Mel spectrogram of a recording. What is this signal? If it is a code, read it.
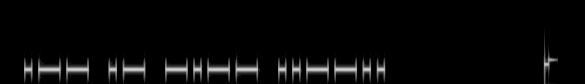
Morse code, heard as a keyed tone, about 17 wpm, 700 Hz. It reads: WAY?
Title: Sentences from Top 1000 Words - Review Part 1 - 17wpm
